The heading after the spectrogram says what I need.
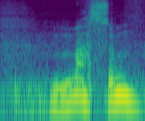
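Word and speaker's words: Masham: So you usually go through Ripon, then we're going to go through Massam, they pronounce it, Leyburn, or Leyburn then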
